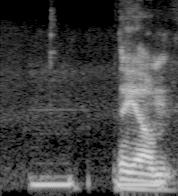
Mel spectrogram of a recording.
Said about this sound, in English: Is someone's phone buzzing or something? Not me.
